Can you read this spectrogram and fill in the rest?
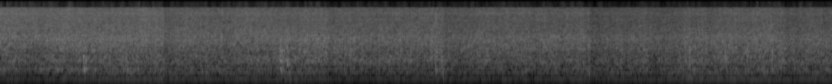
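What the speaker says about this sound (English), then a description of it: "After that, we're going to add the onion and garlic." Onion and garlic fry in a pan over medium heat, giving a loud, continuous sizzle with a steamy hiss and no talking.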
